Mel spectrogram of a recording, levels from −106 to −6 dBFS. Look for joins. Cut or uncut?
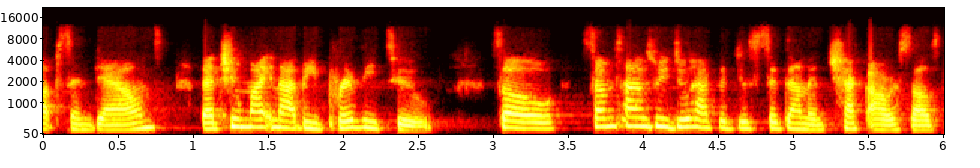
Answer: uncut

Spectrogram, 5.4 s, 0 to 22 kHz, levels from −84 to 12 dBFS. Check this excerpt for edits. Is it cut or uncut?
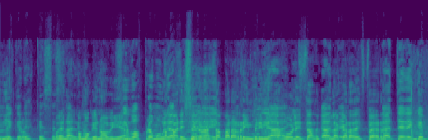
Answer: uncut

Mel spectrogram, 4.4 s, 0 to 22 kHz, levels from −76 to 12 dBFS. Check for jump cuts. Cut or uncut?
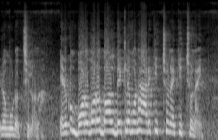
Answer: uncut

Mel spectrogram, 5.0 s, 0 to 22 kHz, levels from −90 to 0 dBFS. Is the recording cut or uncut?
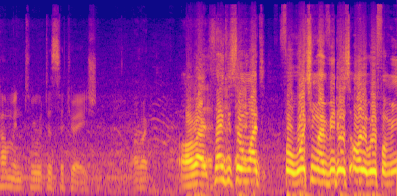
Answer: uncut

